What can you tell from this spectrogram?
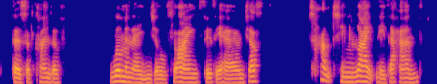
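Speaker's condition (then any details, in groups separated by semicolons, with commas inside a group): Muscular dystrophy; progressive muscle wasting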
